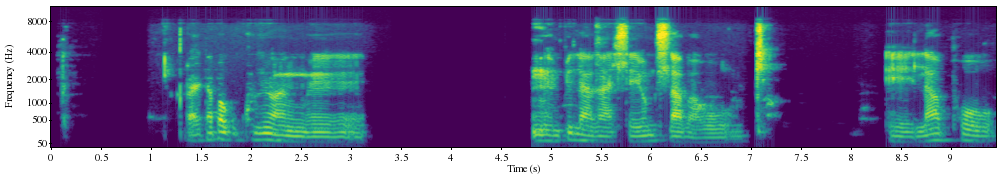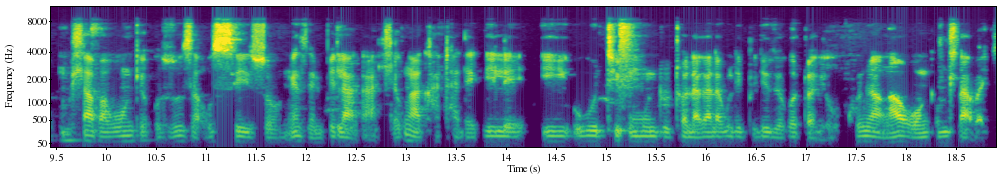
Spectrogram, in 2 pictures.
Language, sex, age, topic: North Ndebele, male, 36-49, health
